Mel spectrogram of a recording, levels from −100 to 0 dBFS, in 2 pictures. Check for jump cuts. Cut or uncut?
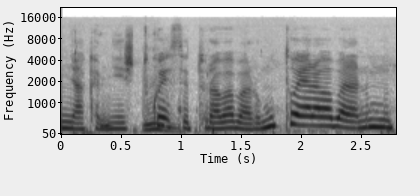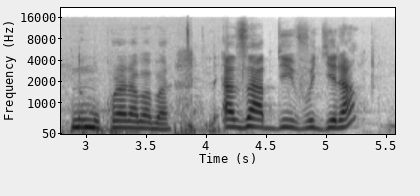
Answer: cut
